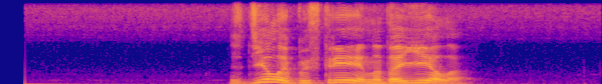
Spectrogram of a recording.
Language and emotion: Russian, angry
